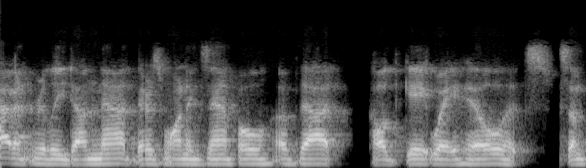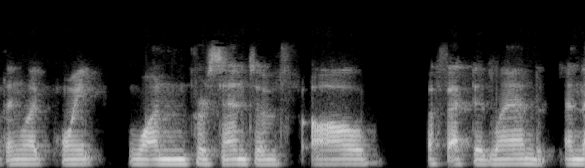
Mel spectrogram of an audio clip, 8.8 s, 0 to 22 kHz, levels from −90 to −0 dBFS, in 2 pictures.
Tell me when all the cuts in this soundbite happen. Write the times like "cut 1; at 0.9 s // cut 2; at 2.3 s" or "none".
cut 1; at 2.6 s // cut 2; at 4.2 s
